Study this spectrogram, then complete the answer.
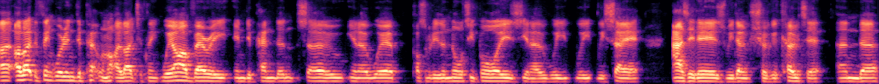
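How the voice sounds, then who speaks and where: A man with a West Country accent at medium pitch, with monotone, flat intonation, a moderate pace and hardly any pauses. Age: 60s. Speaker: fan podcast host. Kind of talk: casual chat.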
